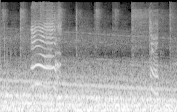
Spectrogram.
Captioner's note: panicked cry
